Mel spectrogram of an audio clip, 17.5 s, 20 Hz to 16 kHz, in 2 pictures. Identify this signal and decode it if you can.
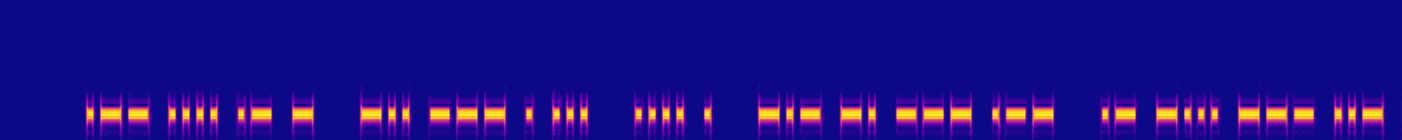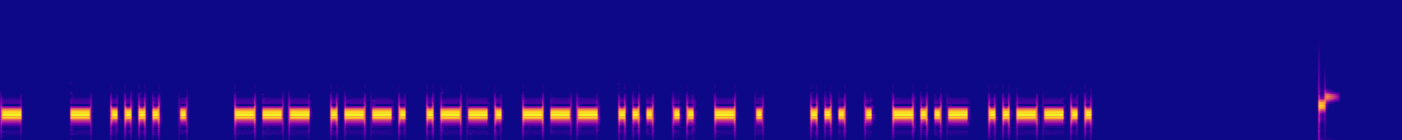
Morse code, heard as a keyed tone, about 28 wpm, 700 Hz. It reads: WHAT DOES HE KNOW ABOUT THE OPPOSITE SEX?
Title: Sentences from Top 1600 Words 28wpm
